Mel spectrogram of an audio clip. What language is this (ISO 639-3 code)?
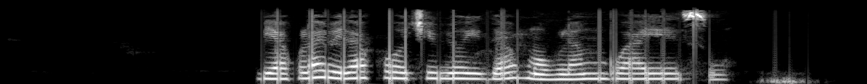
lug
